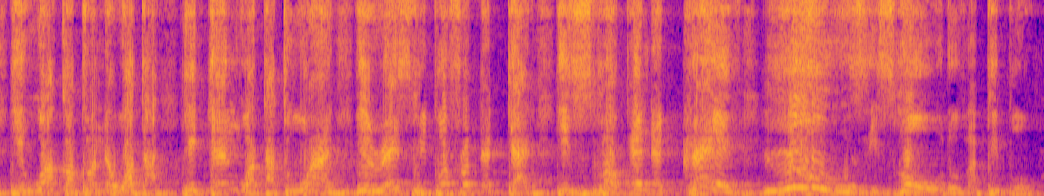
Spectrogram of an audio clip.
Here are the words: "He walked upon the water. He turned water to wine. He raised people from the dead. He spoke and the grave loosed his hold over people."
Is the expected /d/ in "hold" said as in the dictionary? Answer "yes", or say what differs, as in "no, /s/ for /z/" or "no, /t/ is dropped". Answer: yes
